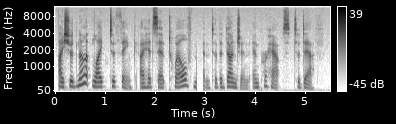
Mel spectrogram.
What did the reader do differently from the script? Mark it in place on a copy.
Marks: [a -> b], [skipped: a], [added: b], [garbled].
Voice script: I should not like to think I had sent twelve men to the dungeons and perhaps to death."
I should not like to think I had sent twelve men to the [dungeons -> dungeon] and perhaps to death."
